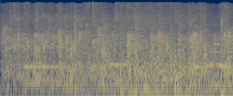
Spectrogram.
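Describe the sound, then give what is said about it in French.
An audience at a conservatoire claps steadily, a dense, continuous wash of many hands at a fairly loud, even level throughout, with no one speaking over it. “Vous pouvez encore aussi applaudir tout le monde parce que c'était bien.”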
